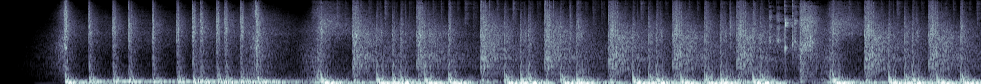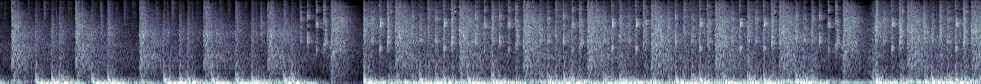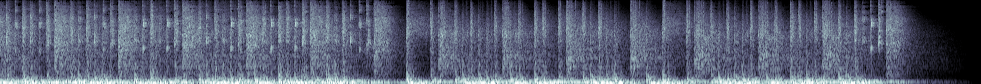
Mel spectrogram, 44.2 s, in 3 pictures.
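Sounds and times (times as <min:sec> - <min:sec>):
drum opener: 0:01.0 - 0:43.4.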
